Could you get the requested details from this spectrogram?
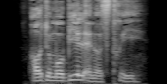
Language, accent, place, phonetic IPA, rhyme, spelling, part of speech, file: German, Germany, Berlin, [aʊ̯tomoˈbiːlʔɪndʊsˌtʁiː], -iːlʔɪndʊstʁiː, Automobilindustrie, noun, De-Automobilindustrie.ogg
- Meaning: automotive industry, automobile industry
